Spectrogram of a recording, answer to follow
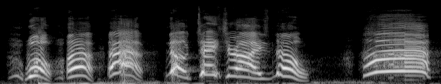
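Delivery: very high, very loud real screams of fright; terrified screaming. Real, not acted. Gamer screams at the horror jump scare, terrified. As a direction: shriek in genuine panic.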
